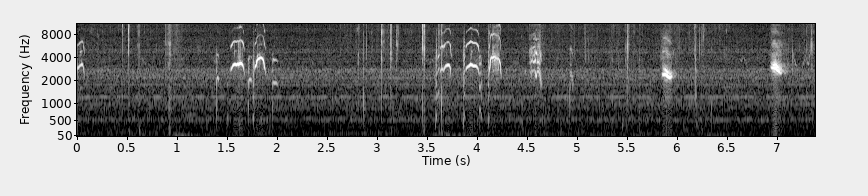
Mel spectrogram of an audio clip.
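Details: Sparse high, clipped whistles from an osprey couple nesting beside a field in Charlo, Montana, camera recording late morning on 27 June 2018, with two short pairs of notes followed by single chirps and long quiet gaps.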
